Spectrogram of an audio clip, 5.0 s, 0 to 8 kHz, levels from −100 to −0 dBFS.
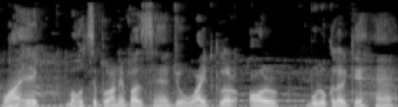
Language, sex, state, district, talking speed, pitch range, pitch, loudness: Hindi, male, Bihar, Saharsa, 170 wpm, 125-130 Hz, 130 Hz, -27 LUFS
